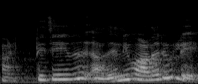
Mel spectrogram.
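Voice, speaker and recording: A father talking softly with his young child at home, coaxing and soothing with repeated gentle questions. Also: high-pitched, big pitch swings, measured pace, slight background noise. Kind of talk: casual home video chat with his child. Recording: roomy echo.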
